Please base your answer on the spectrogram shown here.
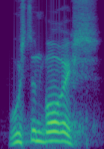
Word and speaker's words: Woestenborghs: say that really so my name is woostenboris i think for the most english speaker speaking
